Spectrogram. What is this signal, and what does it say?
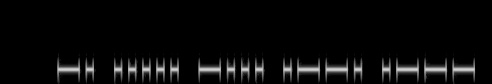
Morse code, heard as a keyed tone, about 17 wpm, 700 Hz. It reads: N5BPJ
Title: USA Call Signs - 5 Characters - 17wpm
